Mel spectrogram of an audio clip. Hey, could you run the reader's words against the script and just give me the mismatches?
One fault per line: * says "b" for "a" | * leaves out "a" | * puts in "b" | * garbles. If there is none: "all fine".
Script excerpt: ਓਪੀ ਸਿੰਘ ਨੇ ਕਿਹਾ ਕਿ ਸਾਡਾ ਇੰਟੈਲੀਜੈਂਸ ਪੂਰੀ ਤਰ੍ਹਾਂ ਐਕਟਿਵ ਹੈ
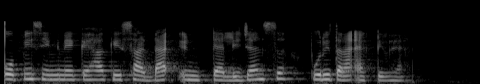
all fine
